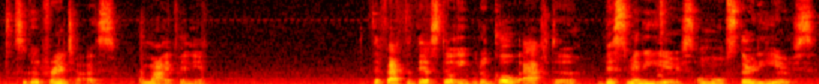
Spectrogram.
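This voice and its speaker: A woman hosting a casual podcast, giving her opinions in a lively, ranting, conversational way. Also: low voice, normal speed. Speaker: podcast host. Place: home room, relaxed podcast setting. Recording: somewhat distant mic with faint background noise.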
